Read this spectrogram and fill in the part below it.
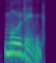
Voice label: "moulding", Indian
